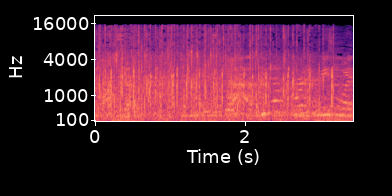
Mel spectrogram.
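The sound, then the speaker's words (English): An audience claps steadily for a few seconds, a dense crackle of many hands at even loudness, with a low hum and scattered crowd murmur underneath. “Big round of applause for our trees.”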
